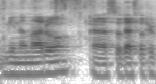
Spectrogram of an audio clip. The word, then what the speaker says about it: 3776: In Japanese, it's pronounced Minanaro, so that's what they're called.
